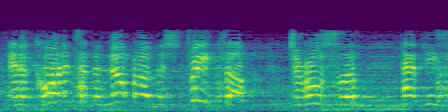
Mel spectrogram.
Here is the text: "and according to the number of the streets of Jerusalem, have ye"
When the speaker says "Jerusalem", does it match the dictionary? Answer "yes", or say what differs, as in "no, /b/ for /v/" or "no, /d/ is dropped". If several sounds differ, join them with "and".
yes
